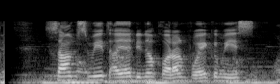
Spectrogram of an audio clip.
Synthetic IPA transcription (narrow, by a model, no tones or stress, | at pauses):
samsmɪt̪ajadinakoɾanpoɛkəmɪs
